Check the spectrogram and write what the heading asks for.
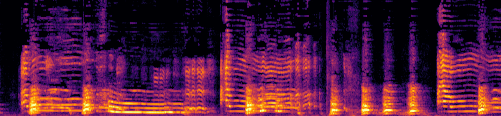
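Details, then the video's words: Pet Siberian Husky vocalising back at its owner, a chattering mix of sustained falling howls and choppy yodel-like yips, about five bursts spaced irregularly across ten seconds, ending in short clipped woo sounds. "Husky hablando con su amo"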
